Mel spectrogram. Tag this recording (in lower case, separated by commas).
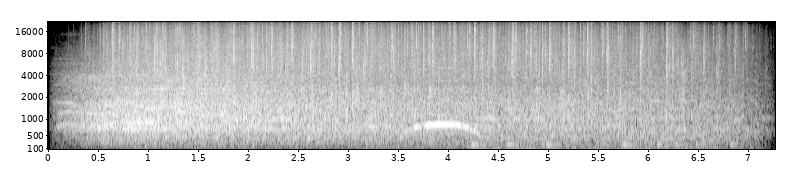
crowd, human group actions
